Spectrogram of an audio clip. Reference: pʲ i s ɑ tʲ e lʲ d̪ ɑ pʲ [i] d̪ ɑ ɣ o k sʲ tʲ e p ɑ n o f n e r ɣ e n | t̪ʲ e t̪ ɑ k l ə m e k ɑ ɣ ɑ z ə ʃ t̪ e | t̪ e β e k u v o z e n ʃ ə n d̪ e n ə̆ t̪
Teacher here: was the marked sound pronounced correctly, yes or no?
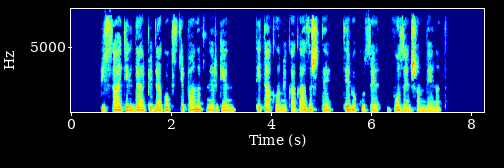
no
